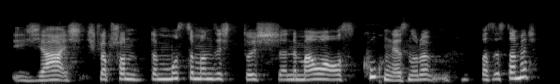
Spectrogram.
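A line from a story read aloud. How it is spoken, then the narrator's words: Slightly nasal recitation. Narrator (German): rezitierte mit leicht nasaler Stimme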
